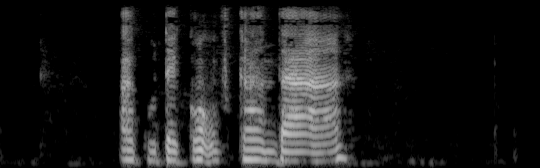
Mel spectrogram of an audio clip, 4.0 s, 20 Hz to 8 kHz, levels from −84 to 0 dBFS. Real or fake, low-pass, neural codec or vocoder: real; 7.2 kHz; none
